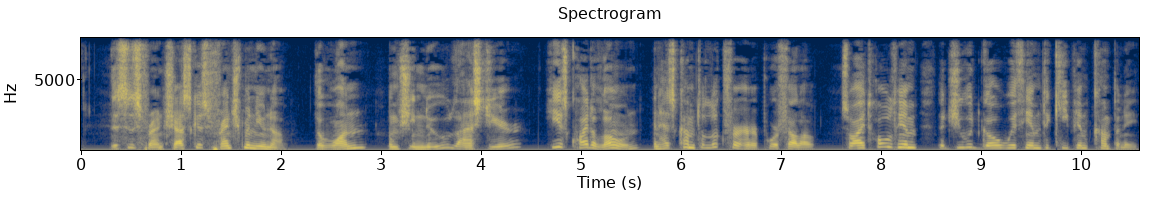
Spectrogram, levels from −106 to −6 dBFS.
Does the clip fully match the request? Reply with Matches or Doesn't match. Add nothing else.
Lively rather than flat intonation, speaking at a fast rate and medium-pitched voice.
Matches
